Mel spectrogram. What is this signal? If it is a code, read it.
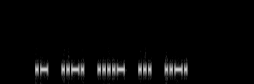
Morse code, heard as a keyed tone, about 53 wpm, spaced as for 37 wpm, 690 Hz. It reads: AF4SF
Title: USA Call Signs - 2x Character Spacing - 50wpm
